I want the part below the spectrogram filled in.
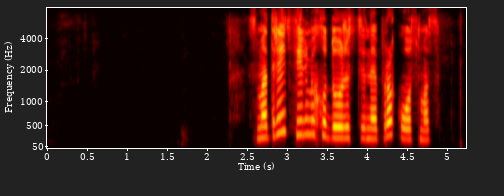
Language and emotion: Russian, neutral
